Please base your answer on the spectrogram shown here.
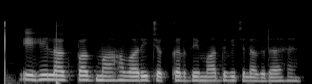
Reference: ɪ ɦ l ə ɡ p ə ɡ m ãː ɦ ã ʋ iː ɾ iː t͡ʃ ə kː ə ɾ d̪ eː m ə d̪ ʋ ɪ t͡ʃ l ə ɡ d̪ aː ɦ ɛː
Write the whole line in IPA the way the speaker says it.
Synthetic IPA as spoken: ɪ ɦ l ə ɡ p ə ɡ m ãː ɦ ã ʋ aː ɾ iː t͡ʃ ə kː ə ɾ d̪ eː m ə d̪ ʋ ɪ t͡ʃ l ə ɡ d̪ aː ɦ ɛː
